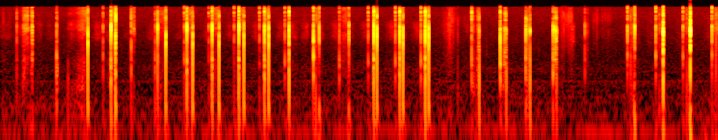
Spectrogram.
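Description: The tip of a thin black pointed tool scratches a small, hollow white plastic earphone inline mic housing on a cable. Rapid, dry, bright scratching bursts crackle in quick irregular bunches, each very short with almost no ring, over a faint steady hum.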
